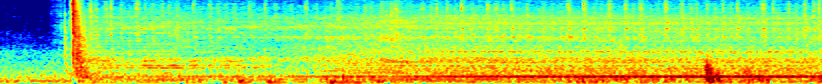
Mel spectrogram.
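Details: Walk-in cooler scroll compressor that would not start, restarted after leak check, vacuum and opening service valves: thump at start-up then steady even hum with no knocking or rattle; running normally.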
